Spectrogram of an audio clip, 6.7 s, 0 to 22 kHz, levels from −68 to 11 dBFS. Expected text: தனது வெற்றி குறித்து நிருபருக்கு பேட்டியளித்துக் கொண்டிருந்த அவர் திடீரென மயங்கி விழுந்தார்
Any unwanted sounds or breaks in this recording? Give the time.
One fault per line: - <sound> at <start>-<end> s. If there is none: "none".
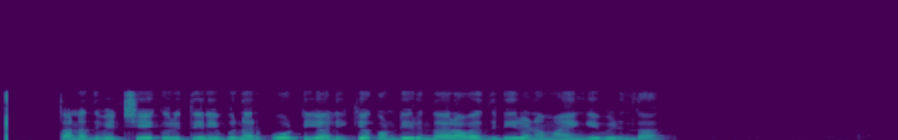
none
